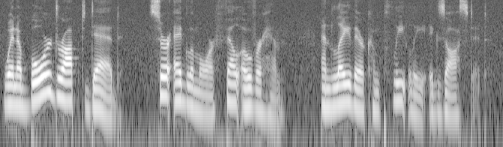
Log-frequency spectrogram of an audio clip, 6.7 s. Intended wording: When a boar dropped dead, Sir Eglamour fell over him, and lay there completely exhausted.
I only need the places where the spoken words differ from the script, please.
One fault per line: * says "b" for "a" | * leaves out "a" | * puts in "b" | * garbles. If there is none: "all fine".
all fine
